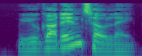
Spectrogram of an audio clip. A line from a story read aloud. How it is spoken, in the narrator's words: said Kay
